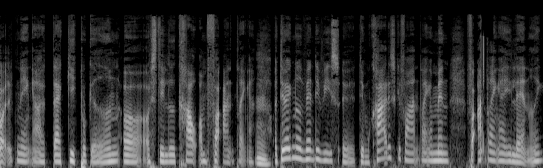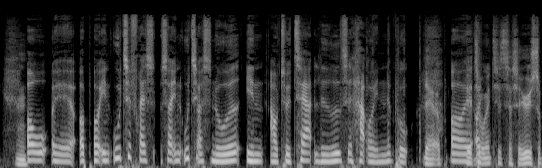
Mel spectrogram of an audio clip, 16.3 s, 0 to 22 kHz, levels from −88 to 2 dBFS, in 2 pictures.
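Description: Short glitches occur at 4.97 to 5.03 s after "det var ikke", at 7.20 to 7.26 s between "demokratiske forandringer men" and "i landet", and at 11.06 to 11.11 s. This is damaged data in a compressed stream: the decoder misreads the corrupted frames and jumps ahead to find the next frame header.

From 13.49 to 14.45 s, after "noget en autoritær ledelse", a galloping dit-dit-dit of short buzzes repeating at 217 Hz sits well below the speech. These are GSM signalling bursts, where a nearby phone's radio bursts are rectified by the audio circuit.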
